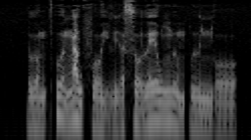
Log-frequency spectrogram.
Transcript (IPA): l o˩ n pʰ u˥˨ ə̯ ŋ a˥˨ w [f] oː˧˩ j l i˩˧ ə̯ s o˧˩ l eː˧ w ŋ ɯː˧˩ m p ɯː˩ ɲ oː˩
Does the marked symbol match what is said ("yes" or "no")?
yes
